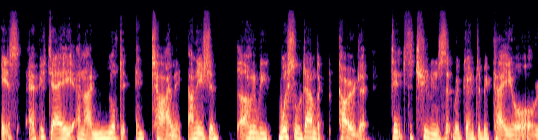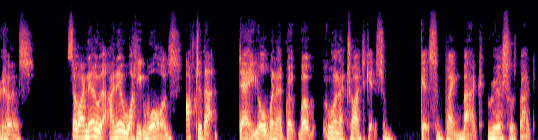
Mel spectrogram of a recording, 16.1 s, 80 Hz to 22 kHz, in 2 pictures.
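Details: Adult man with aphasia after a stroke from a left middle cerebral artery blockage 10 years earlier; no speech at first, now improved with persisting word-finding difficulty.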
